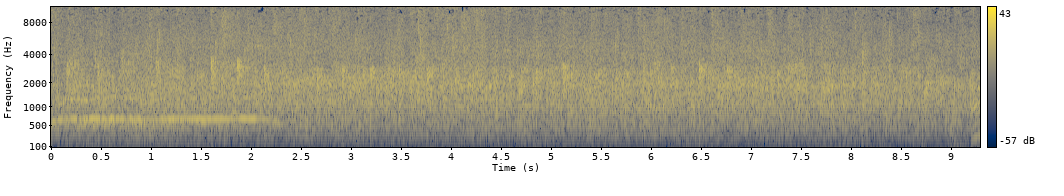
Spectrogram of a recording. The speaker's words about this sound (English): Big round of applause for Violet Berlin!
